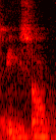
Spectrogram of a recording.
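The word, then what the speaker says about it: WSON: This is a VSON 8 package. There's a W, but we pronounce it as VSON, right?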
